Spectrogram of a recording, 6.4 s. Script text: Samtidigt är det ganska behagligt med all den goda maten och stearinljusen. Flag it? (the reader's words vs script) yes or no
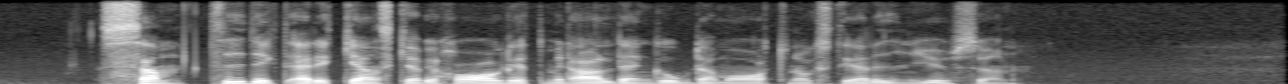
no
